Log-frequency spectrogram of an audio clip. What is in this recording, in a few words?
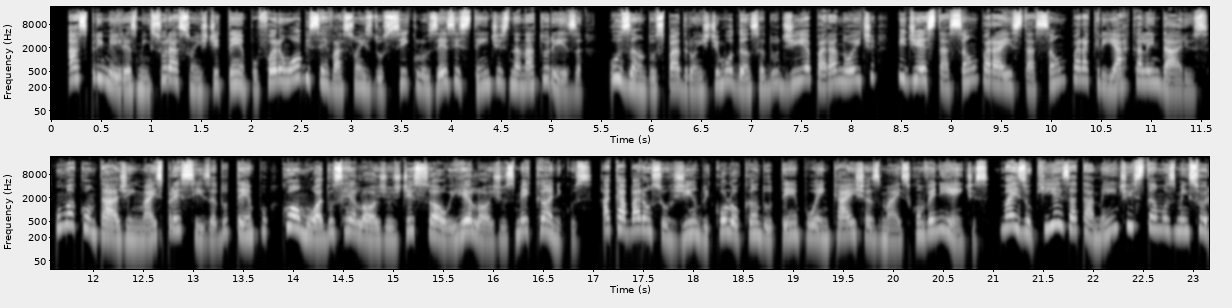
portuguese brazilian e-learning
